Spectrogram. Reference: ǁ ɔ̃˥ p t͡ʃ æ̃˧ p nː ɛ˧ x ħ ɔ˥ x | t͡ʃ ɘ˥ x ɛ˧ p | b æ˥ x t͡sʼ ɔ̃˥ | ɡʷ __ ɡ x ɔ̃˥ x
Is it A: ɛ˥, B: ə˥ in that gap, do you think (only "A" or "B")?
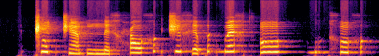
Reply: B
